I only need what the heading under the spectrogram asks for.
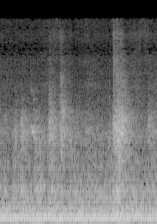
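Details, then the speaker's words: Maytag Bravos HE electric dryer on normal auto, high heat, light load: low, even motor hum with soft thumps of tumbling clothes, no squeal or scrape; drum runs quiet and smooth. "we'll just hit good and as you can hear nice quiet smooth operation"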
